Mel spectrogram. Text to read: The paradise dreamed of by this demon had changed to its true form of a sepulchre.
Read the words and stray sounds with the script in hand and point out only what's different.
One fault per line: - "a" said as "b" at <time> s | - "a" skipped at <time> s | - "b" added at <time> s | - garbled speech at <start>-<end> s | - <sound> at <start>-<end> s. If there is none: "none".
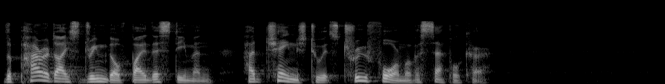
none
